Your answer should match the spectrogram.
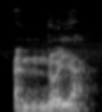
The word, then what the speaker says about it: anoia: The word folly actually means anoia. Anoia. If I'm saying that correctly, but A-N-O-I-A or A-N-O-Y-A-H.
